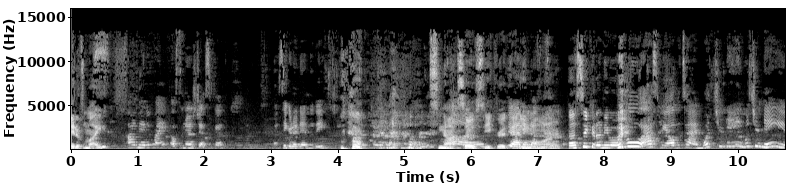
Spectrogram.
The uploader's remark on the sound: Live from Palm Springs Comic Con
